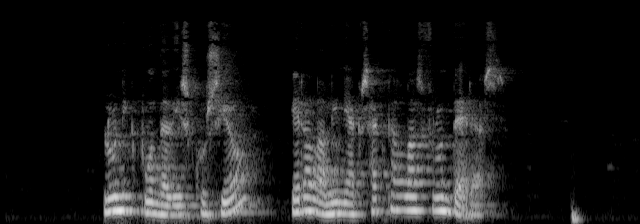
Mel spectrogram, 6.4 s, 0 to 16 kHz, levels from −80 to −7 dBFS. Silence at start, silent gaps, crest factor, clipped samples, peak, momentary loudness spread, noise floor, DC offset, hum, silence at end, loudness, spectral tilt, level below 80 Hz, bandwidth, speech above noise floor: 1.05 s; none; 16 dB; under 0.1%; -12 dBFS; 17 LU; -76 dBFS; under 0.1%; none; 0.6 s; -27 LUFS; -6.5 dB/octave; -56 dBFS; 11.5 kHz; 50 dB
